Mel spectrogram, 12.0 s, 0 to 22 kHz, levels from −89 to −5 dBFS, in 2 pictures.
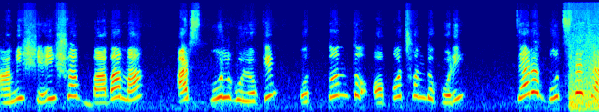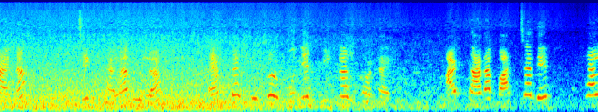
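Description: From the start the background pumps: it sinks in the gaps between phrases and swells back under the talker. These are noise suppressor artifacts. The processor is pulling down every band it judges to be steady noise, by about 14 dB, and it decides frame by frame.

Around 5.5 s the room noise jumps by about 18 dB and then sits about 7 dB under the speech. From 5.67 s, just after "অত্যন্ত অপছন্দ করি যারা", it comes through louder. It then fades down over 2.79 s, until 8.46 s, just before "শিশুর মনের বিকাশ". This is the noise suppressor catching up. Its noise estimate trailed the sudden rise, so at first it cut only about 6 dB, then settled as the estimate adapted.

Between 9.49 and 9.9 s, right after "শিশুর মনের বিকাশ", bits of the speech sound swallowed and faint, with dips of up to about 11 dB across roughly a tenth of a second in total. The same happens from 10.68 to 11.49 s, with dips reaching about 12 dB over roughly 150 ms in total. 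This is speech cut by the noise suppressor. It mistook soft, low-level parts of the voice for background and turned them down along with the noise.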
